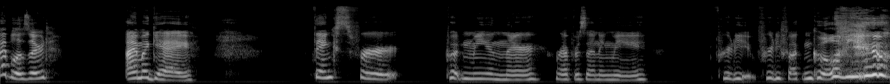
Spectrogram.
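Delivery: crying through the words, tearful and choked up. Thanking blizzard for representing them in a comic, tearful, crying. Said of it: "now there's tears going down my face".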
